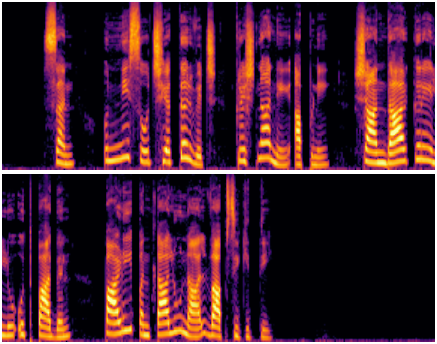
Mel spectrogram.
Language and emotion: Punjabi, neutral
